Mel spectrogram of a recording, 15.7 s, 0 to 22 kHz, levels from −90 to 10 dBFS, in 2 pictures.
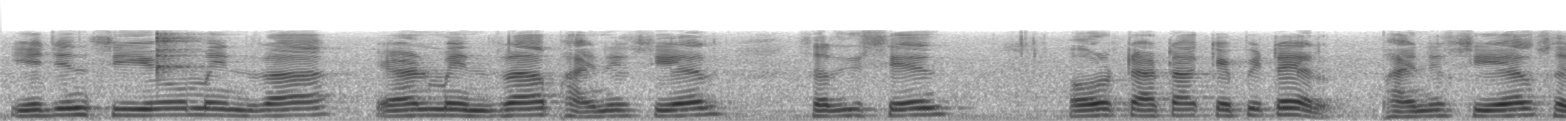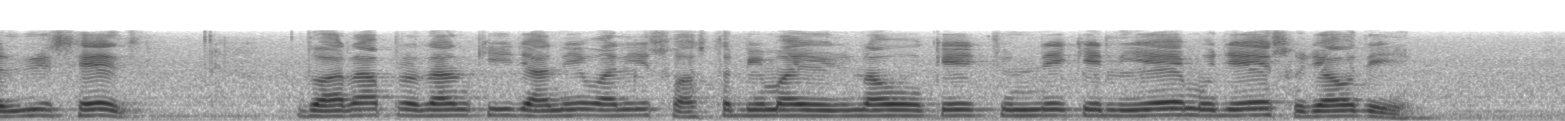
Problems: constant background noise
